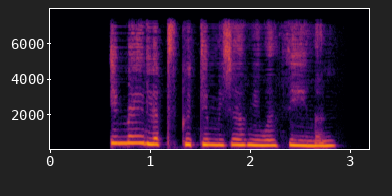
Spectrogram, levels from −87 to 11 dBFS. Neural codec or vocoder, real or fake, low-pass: codec, 16 kHz, 1.1 kbps, Voila-Tokenizer; fake; 7.2 kHz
